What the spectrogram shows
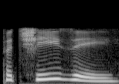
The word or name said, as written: pachisi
